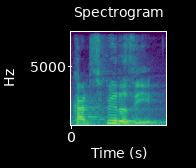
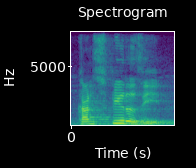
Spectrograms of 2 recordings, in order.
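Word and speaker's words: conspiracy: കൺസ്പിറസി സിഒ എൻ എസ്പി ഐ ആർഎസിവൈ എങ്ങനെയാണ് ഉച്ചരിക്കുക കൺസ്പിറസി കൺസ്പിറസി ഗൂഡാലോചന അപ്പോൾ ഗൂഡാലോചന എന്ന മലയാളം വാക്കിന്റെ ഇംഗ്ലീഷ് വേർഡ്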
